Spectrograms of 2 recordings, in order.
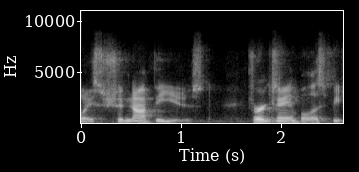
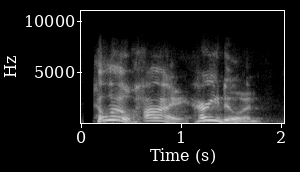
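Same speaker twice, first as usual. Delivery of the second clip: excited, raised voice, high and swooping pitch; 8 semitones higher than usual. Demonstrating how tone of voice changes a greeting, excited, raised voice. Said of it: "your voice is raised a little bit, you have a little more excited, you say it kinda faster".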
